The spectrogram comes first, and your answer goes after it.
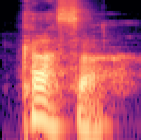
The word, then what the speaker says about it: casa: So C, when it's before an A, an O, or a U, it's pronounced like a K. So we have casa, coche, cuenta.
